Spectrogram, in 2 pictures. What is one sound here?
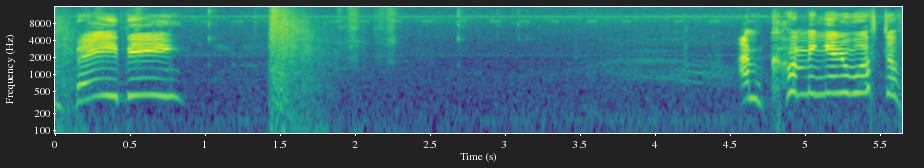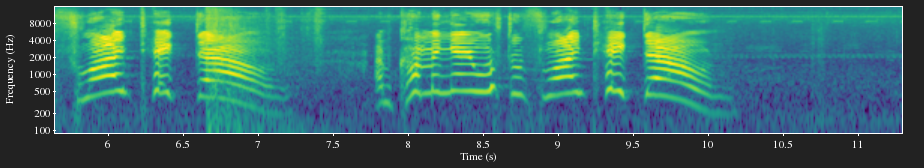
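A young boy talks with animation into a close microphone.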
